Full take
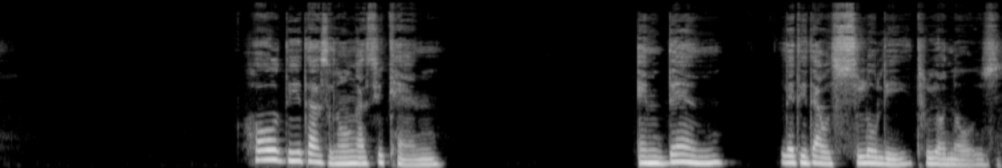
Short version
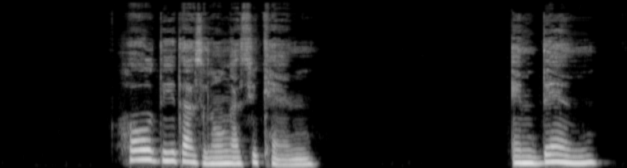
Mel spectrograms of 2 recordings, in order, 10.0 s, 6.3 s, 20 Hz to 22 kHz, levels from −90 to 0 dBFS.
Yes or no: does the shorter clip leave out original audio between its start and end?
no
